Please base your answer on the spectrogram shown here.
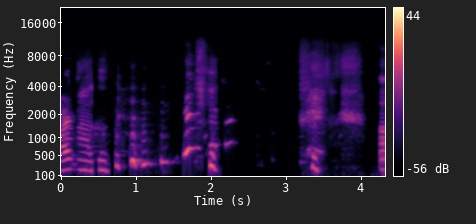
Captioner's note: laughs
